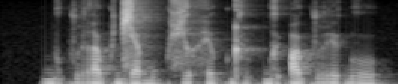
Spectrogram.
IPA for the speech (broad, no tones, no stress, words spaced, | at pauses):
bykʷrɑkʷd͡ʑæ bokʷɕɯhekʷɖʱekʷ ɡyʔɑkʷry ɠu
